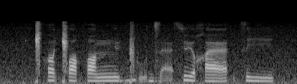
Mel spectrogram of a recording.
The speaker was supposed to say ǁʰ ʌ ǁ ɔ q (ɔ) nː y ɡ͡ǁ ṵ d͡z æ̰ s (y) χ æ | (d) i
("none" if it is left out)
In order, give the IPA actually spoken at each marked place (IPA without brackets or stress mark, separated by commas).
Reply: ɔ, y, t͡s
